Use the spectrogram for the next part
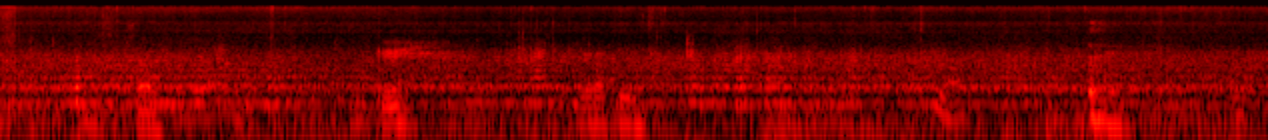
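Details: Asian honey bees of a large colony in an oil palm plantation. Soft overlapping buzzes swoop past one after another against a steady swarm hum, with occasional ticks and faint rustling.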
